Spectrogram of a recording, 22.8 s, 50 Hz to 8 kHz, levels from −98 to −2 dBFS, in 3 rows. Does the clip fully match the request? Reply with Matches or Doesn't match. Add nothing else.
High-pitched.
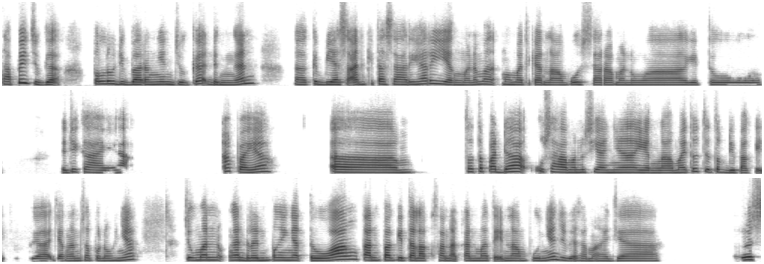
Matches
